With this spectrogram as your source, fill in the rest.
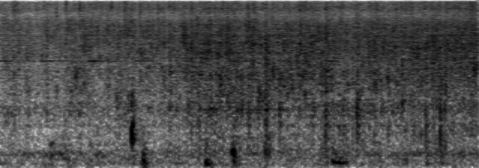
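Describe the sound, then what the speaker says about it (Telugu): Cooking oil pours into a pan in a steady close stream, a continuous liquid rush with a few small splashes throughout. "ఇప్పుడు తగినంత ఆయిల్ అయితే పోసుకుందాం."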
